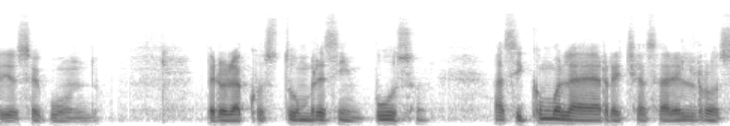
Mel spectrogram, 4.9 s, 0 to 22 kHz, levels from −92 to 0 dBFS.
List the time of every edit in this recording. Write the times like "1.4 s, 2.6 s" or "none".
none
